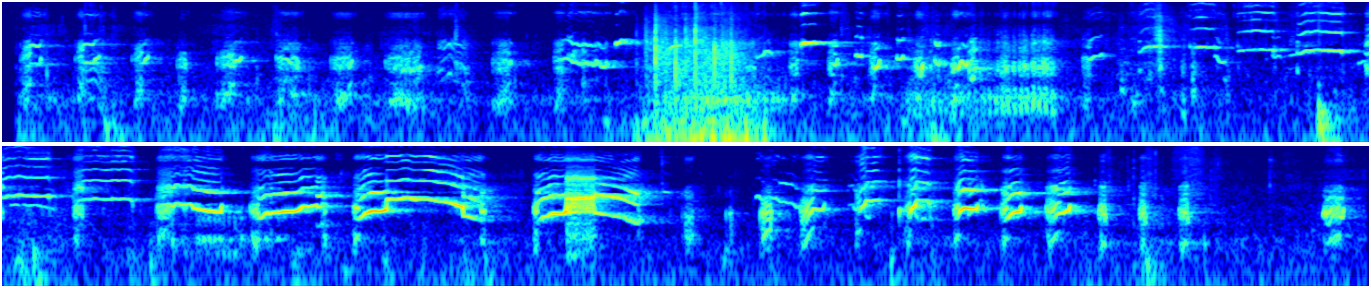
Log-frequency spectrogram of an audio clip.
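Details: Fifteen-day-old puppies from a kennel litter whimper and squeal indoors, with many overlapping high, arching whines that rise and fall, growing denser and louder midway, plus a brief burst of rustling noise early on.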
